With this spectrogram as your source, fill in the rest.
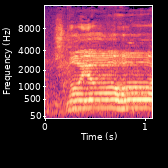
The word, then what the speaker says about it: Schmoyoho: Schmoyoho, accent on the yo.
